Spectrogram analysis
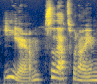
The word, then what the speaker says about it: Eyam: it "E-M," but also "I-M." Recently, I read an interesting article that insists it should be pronounced "Eem." But those who have been there, tend to call it "E-M."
